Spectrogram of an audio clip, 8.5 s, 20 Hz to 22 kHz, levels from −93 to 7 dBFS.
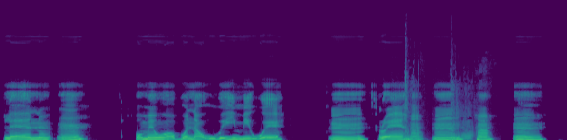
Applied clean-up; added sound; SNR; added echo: neural mask model RNNoise.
